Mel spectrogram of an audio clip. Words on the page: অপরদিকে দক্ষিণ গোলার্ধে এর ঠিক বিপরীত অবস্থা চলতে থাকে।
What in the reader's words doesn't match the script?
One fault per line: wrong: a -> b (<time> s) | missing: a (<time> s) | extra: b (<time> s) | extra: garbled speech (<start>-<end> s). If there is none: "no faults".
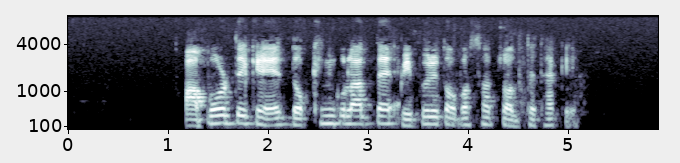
missing: এর ঠিক (3.2 s)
